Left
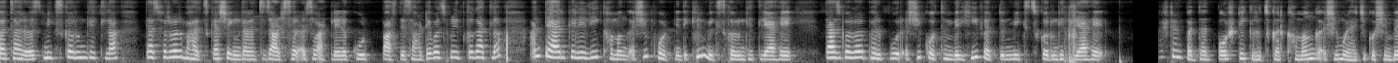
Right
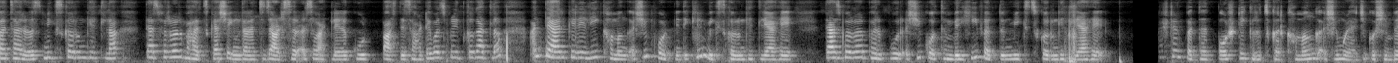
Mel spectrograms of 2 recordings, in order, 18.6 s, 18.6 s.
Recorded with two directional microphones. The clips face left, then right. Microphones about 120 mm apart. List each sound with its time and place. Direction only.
0.0 s a woman's voice: 25° left (ahead or behind)
15.6 s speech: centre (ahead or behind)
